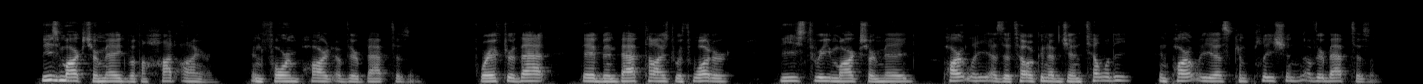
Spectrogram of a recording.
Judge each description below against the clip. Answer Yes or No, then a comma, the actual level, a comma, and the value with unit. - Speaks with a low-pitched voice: No, medium, 145 Hz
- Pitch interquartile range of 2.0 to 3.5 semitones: Yes, average, 2.7 semitones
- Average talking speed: Yes, average, 175 wpm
